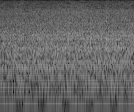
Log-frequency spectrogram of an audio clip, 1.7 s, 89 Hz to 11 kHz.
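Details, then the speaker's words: John Deere 1025R compact tractor diesel: the front loader stops about 6 to 8 inches off the ground and the engine holds a heavy, steady drone as it bogs under hydraulic load. "it seems like something is stuck when i raise it from a certain point it stopped right away and you can hear the engine uh struggling when it reached six or eight inches high"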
